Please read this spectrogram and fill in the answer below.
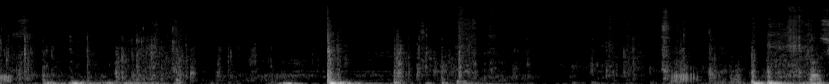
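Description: Shrink-wrapped cardboard Pokémon card collection boxes being handled, stacked and set down on a table: scattered knocks, scrapes and rustles, with a loud thump a little over three seconds in and another heavy bump near the end.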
